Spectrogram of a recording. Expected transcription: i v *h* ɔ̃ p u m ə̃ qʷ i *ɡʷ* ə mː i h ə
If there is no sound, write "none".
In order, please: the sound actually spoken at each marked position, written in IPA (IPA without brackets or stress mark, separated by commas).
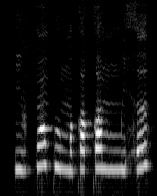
p, qʷ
